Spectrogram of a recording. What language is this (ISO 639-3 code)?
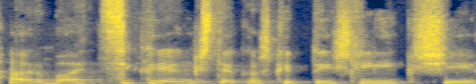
lit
